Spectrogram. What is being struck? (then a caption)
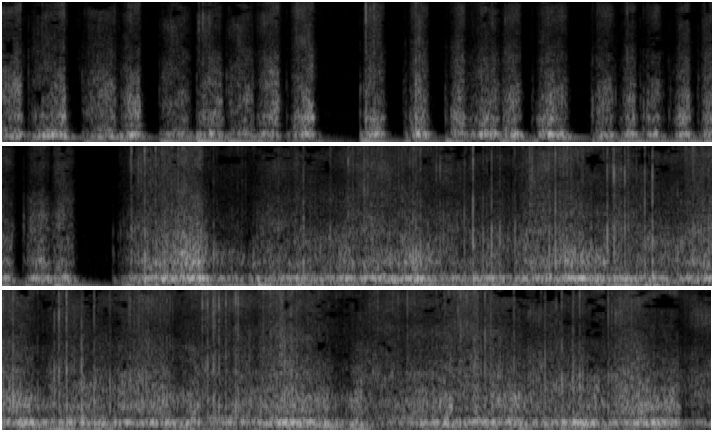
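Foam microphone windscreen. Long nails scratch fast across the top and sides of a red foam windscreen covering a microphone. For about four seconds the strokes come in quick separate bursts with short gaps, then they merge into steady, dense, muffled scratching. The sound stays low and rumbly, with little bright content.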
